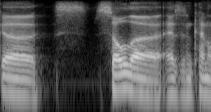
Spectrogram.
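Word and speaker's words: Soara: indeed and can you believe her name is pronounced Sola cuz sure not spelled that way is it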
